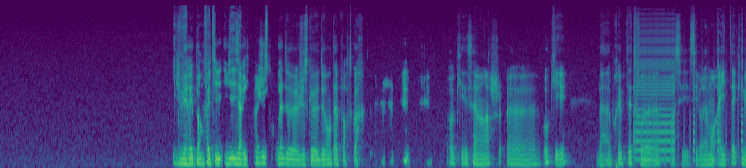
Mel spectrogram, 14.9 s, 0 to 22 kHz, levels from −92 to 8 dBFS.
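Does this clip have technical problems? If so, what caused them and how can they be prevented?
Yes. GSM phone buzz runs from 12.67 to 13.50 s. A 2G handset in a call nearby was transmitting radio bursts about 217 times a second, and the audio circuitry rectified those pulses into the signal path. The result is a harsh, rasping 217 Hz buzz full of harmonics, sitting about 6 dB below the speech and unrelated to it. Keeping mobile phones switched off or well away from microphones, cables and preamps prevents this.

GSM signalling bursts follow from 13.56 to 14.89 s. Here a phone was in a call, but its user had gone silent, so it sent only short groups of bursts at the same 217 Hz rate. Once rectified, these produce even ticks with a longer buzz twice a second, roughly 5 dB below the speech. Shielded, properly grounded cabling and RF-filtered inputs help, but distance from the handset is the surest prevention.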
